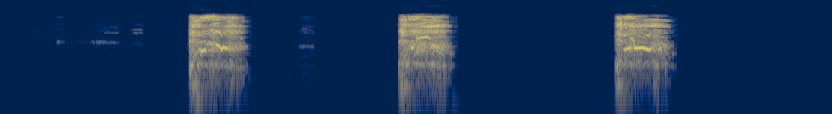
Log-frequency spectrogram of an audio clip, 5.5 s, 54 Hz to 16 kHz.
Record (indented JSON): {
  "three_cough_length": "5.5 s",
  "three_cough_amplitude": 31110,
  "three_cough_signal_mean_std_ratio": 0.35,
  "survey_phase": "beta (2021-08-13 to 2022-03-07)",
  "age": "45-64",
  "gender": "Female",
  "wearing_mask": "No",
  "symptom_cough_any": true,
  "symptom_runny_or_blocked_nose": true,
  "symptom_fatigue": true,
  "symptom_headache": true,
  "symptom_onset": "7 days",
  "smoker_status": "Ex-smoker",
  "respiratory_condition_asthma": false,
  "respiratory_condition_other": false,
  "recruitment_source": "Test and Trace",
  "submission_delay": "1 day",
  "covid_test_result": "Positive",
  "covid_test_method": "RT-qPCR",
  "covid_ct_value": 26.6,
  "covid_ct_gene": "N gene",
  "covid_ct_mean": 26.8,
  "covid_viral_load": "1600 copies/ml",
  "covid_viral_load_category": "Minimal viral load (< 10K copies/ml)"
}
